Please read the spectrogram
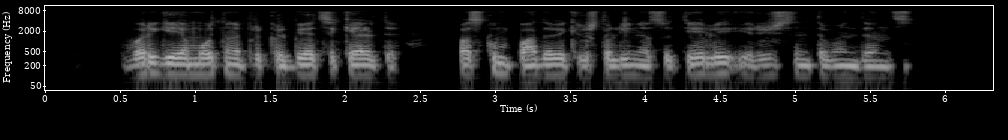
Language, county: Lithuanian, Šiauliai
